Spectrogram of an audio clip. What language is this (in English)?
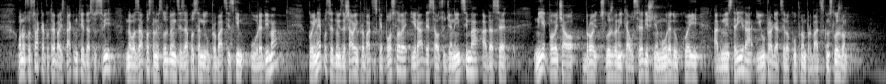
Croatian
